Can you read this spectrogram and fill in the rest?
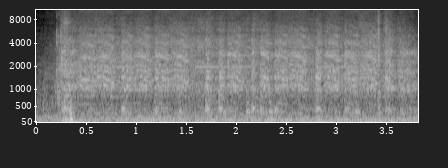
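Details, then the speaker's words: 2015 Toyota Corolla that won't start after being parked overnight: steady starter cranking with even compression pulses but it never catches; suspected fuel delivery problem, fuel pump suspected. "uh so it might be fuel is what it sounds like"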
